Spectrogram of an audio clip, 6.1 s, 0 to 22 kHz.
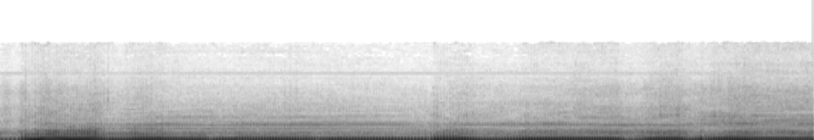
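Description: Yamaha WR450F supermoto's single-cylinder four-stroke engine, heard from on board, revving up and dropping back several times as the throttle is worked, with the front wheel lifted into a wheelie.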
